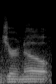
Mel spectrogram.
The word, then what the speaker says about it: Journeau: It's pronounced Jordan Journeau.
